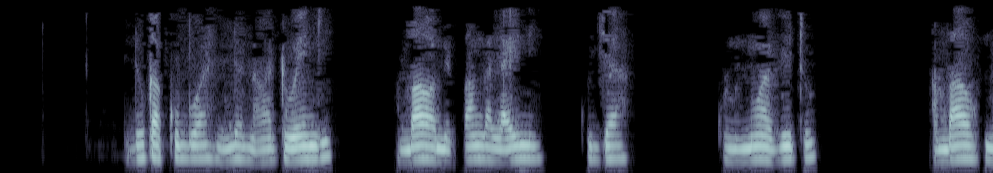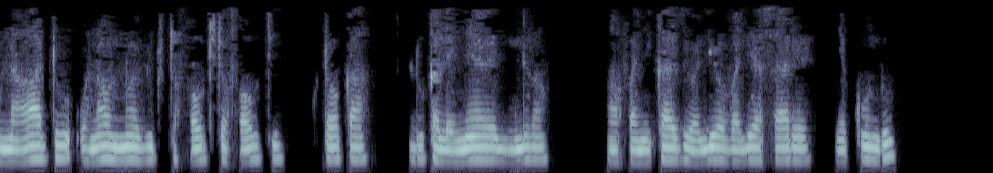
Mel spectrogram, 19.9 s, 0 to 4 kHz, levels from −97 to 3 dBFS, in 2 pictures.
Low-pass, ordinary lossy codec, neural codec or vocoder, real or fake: 3.6 kHz; MP3, 16 kbps; none; real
